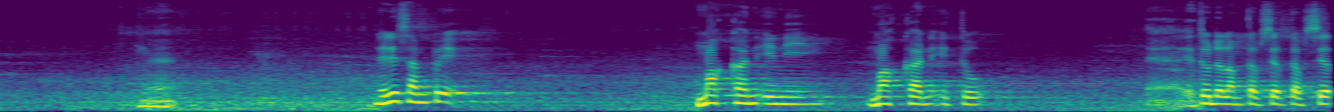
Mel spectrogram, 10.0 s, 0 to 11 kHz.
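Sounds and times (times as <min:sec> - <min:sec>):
low voiced hum: 0:00.0 - 0:10.0.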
